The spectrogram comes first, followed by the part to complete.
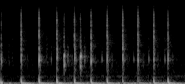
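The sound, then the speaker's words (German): A quick, steady series of about a dozen crisp clacks from large, stabilized mechanical keyboard keys being pressed, each sharp and clean with no rattle and no voices. “Ähm, also man hört, auch, man hört die auch nicht rattlen, wenn ich da drauf drücke.”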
